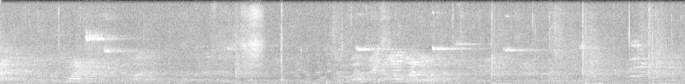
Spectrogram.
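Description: Players' sneakers squeak on a hard court.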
